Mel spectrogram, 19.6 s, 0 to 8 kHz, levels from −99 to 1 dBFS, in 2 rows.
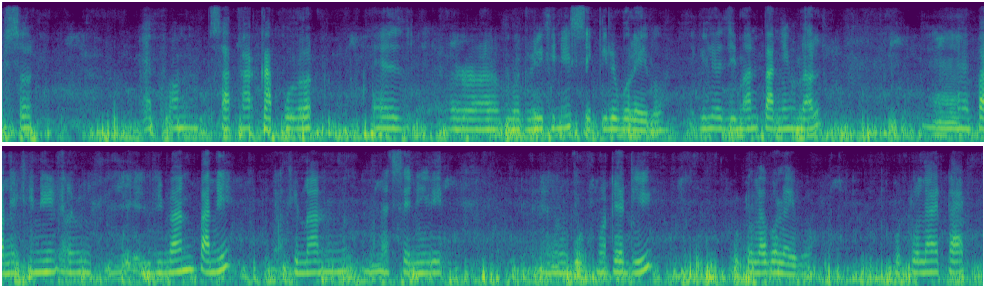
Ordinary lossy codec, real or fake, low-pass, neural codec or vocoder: none; fake; 7.2 kHz; codec, 24 kHz, 3 kbps, HILCodec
